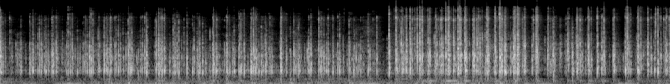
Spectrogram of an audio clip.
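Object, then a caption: Plastic mechanical keyboard keys. Fingertips with long nails press and tap the plastic keycaps of a full-size dark mechanical keyboard held up close, typing quickly. The result is a dense stream of sharp, clacky mid-range clicks that grows louder and brighter about halfway through, over a faint low hum.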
